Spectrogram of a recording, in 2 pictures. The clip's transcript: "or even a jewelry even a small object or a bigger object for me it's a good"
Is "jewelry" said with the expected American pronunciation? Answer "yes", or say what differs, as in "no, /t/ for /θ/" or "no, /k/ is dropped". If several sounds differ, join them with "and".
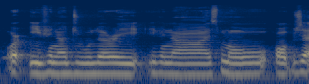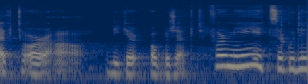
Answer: yes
